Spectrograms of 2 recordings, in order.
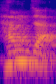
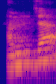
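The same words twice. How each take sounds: The two takes are said the same way.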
